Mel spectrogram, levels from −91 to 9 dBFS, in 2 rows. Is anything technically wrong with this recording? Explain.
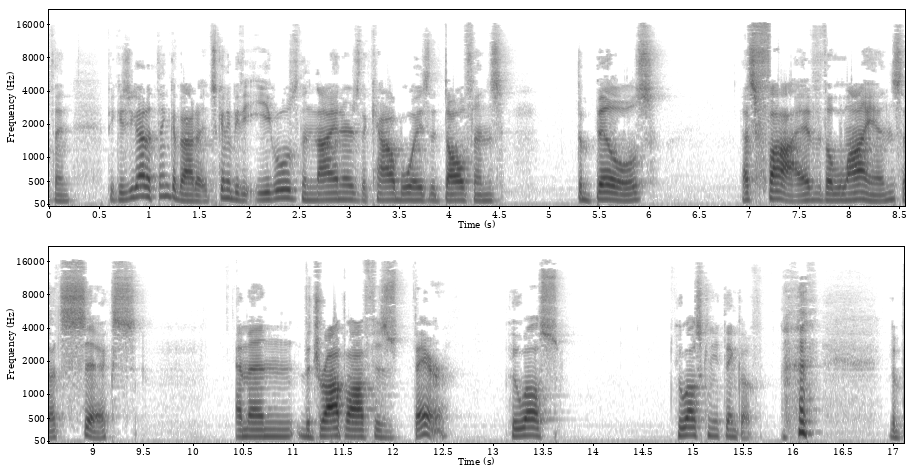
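Yes. There is one fault: repeated frames at 7.91 to 7.95 s. A 46.4 ms block of the compressed stream was delivered twice, so the decoder plays that short stretch of speech once more before continuing. The length fits two consecutive codec frames being duplicated. The result is a brief stutter, a quick doubling of the same sound, and everything after it is delayed by 46.4 ms.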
